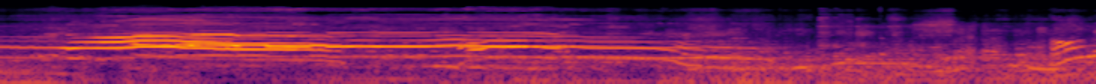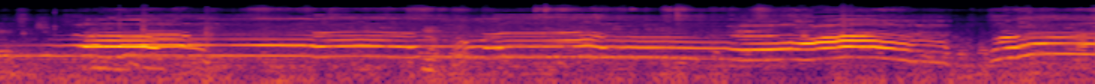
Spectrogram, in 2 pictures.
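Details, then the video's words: Quarrelsome domestic cat threatening a fight: continuous caterwauling with long wavering howls, a lower moaning stretch in the middle, then louder, warbling yowls rising and falling toward the end. "This cat wants to fight over time arguing"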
